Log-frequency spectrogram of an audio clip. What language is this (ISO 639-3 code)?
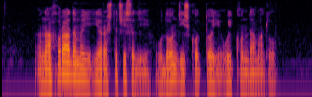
oss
